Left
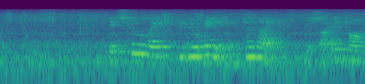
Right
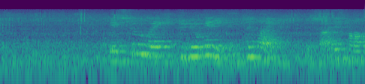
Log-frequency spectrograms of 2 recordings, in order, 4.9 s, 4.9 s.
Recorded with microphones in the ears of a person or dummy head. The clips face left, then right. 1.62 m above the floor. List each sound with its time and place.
1.5 s a man speaking: 35° left (ahead or behind), 0.9 m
